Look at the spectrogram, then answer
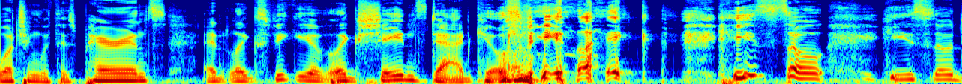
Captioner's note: laugh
